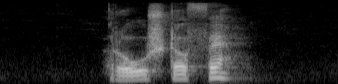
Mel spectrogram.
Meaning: nominative/accusative/genitive plural of Rohstoff
- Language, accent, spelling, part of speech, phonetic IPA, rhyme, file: German, Austria, Rohstoffe, noun, [ˈʁoːˌʃtɔfə], -oːʃtɔfə, De-at-Rohstoffe.ogg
